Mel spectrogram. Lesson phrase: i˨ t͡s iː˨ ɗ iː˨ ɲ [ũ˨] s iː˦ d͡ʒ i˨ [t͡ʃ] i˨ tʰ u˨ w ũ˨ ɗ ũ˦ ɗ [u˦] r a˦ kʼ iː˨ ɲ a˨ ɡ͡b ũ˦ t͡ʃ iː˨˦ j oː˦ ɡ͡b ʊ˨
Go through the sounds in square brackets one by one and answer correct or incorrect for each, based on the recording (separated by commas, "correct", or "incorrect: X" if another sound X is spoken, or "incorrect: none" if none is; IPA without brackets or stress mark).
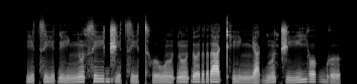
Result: incorrect: ũ˦, incorrect: t͡s, incorrect: ʊ˦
